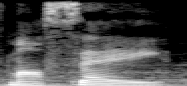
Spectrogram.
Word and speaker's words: Marseille: swept away by the charm and energy of marsill as the locals say be on Vue a Mars or Welcome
